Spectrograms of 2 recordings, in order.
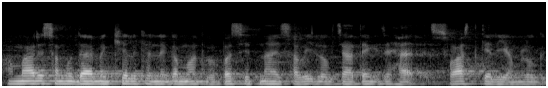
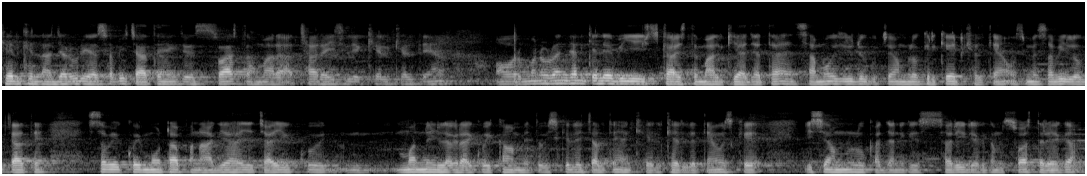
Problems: constant background noise, background conversations at intervals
